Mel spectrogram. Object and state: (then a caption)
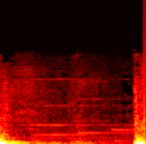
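Hollow floor. A foot stomps hard on a hollow floor during belly dance practice, giving two deep, low thunks with a short decay. Quiet music plays in the background, and the boomy thunk marks the floor as hollow.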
